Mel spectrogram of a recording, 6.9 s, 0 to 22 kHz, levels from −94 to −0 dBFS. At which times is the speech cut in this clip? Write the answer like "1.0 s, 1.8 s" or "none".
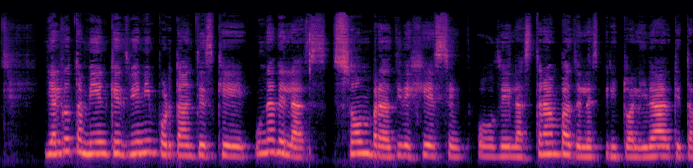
4.0 s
